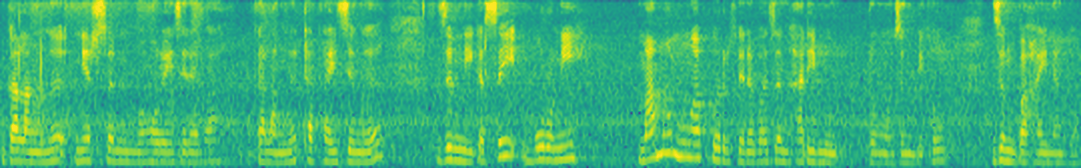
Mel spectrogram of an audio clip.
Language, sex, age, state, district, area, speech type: Bodo, female, 45-60, Assam, Kokrajhar, rural, spontaneous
